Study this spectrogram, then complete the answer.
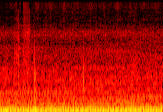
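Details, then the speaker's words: Ford truck at idle after replacing the passenger-side exhaust manifold and sanding the pitted head exhaust ports for a seal: deep, steady, even rumble with no puffing or ticking; sounds much better than before. "Either ways, that sounds much better than what it did sound like"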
